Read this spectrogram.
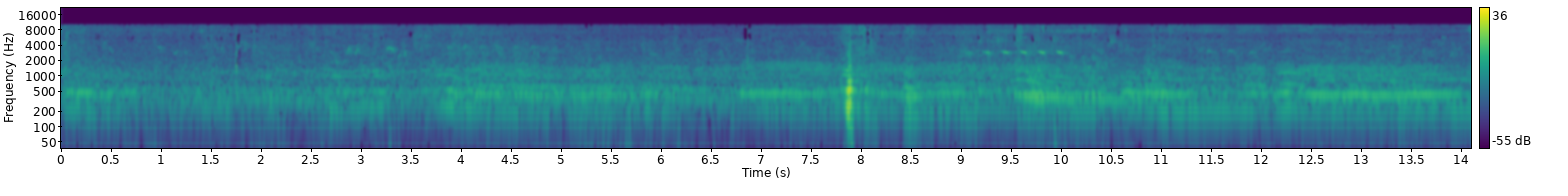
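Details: Pollen-laden honey bee buzzing: layered, slightly wavering hums hold steady for the whole stretch, broken once midway by a single sharp click.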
